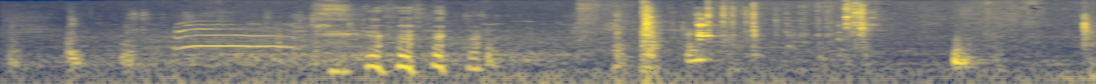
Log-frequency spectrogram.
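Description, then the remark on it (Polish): A domestic cat gives one short, clear meow near the start, followed by soft scattered tapping and rustling sounds, with no one speaking. “Ganek jest też kocim rajem, ponieważ jest to ulubione miejsce rekreacji kotów domowych, które siedzą w zależności od tego, gdzie słońce świeci.”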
